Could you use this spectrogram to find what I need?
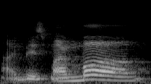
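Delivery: slow, drawn-out mock sob; put-on tearful whine, dragged out slowly; imitated crying child. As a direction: imitate a child wailing for mom, stretched out. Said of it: "starts crying. She's like".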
